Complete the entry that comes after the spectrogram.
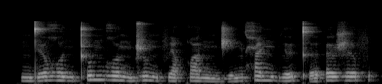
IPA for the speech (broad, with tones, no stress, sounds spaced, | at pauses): n d ø˩˧ ʁʷ i˨˩ ŋ tʼ o˦ ŋ ʁʷ œ˦˨ ŋ ɖ͡ʐ o˦˨ ŋ f e˨˩ qʷ a˨˩ ŋ n d͡ʒ e˩˧ ŋ ħ ɛ˦ ŋ b l ø˨˥ kʼ ə˩˧ ʔ œ˦ ʐ ə˦ f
